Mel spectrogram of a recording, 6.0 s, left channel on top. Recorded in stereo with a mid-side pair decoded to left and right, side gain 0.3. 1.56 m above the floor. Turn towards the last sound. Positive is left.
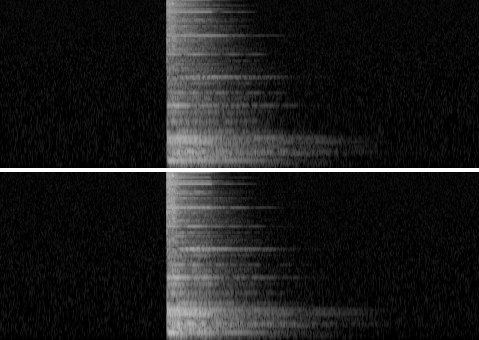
turn(degrees=-65)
